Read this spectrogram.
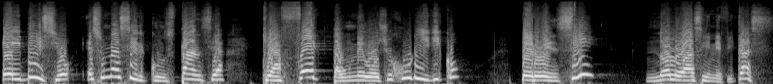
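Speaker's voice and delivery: slow, deliberate, spaced-out dictation pace.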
